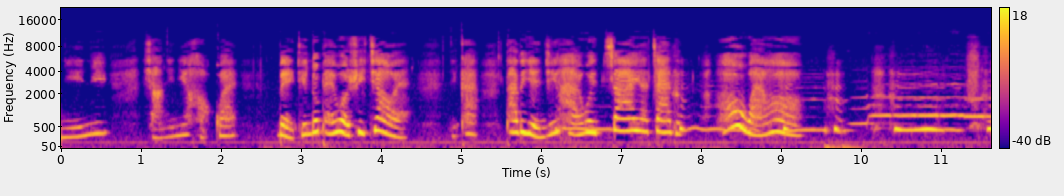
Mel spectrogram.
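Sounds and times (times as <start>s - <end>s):
speech: 0.0s - 9.8s, 10.4s - 11.6s
child crying: 6.2s - 11.6s.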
